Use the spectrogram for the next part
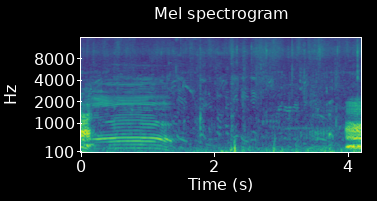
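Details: Cattle of a village herd heading from pasture to the barn: one long, slightly falling moo over a second long, then quiet shuffling, and the start of another loud moo at the end.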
